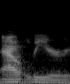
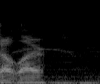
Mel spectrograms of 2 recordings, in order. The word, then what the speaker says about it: outlier: like just this weird outlyer in their in their catalogue it's pronounced outlier is it yes because it lies outside of the normal set of data hmm I took a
